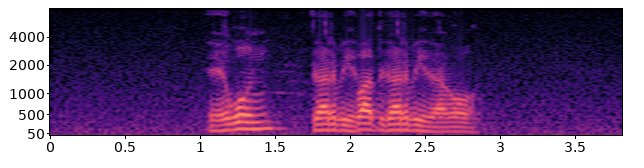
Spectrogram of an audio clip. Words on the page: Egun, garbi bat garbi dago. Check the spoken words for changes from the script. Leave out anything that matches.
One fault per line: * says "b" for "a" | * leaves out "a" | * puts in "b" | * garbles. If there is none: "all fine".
all fine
